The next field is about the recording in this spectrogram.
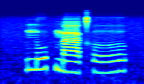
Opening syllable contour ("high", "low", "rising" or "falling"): rising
